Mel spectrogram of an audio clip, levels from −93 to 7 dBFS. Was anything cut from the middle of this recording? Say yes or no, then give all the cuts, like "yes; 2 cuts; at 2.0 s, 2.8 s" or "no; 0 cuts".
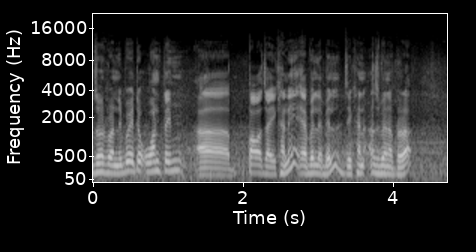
no; 0 cuts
